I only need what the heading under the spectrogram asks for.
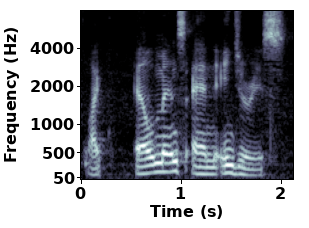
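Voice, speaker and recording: Hosting a casual English conversation practice over video call, a man with an Indonesian accent speaks hesitantly, with many fillers and restarts. His voice is medium in pitch and measured in pace.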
